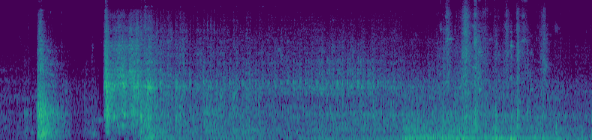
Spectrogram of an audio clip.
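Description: A small delivery truck's engine in a garage cranks and catches with a sharp burst, then settles into a steady, rumbling idle that swells slightly louder toward the end, with no voices.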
